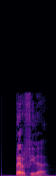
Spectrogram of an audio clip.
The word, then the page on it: pérfido: espagnol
